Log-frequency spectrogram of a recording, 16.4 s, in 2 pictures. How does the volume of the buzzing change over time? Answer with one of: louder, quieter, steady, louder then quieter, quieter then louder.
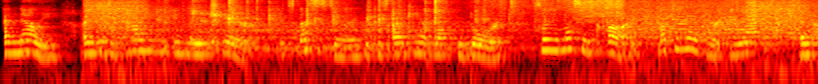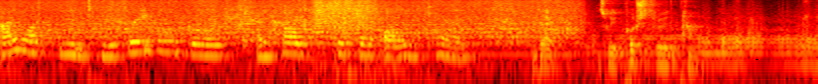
steady.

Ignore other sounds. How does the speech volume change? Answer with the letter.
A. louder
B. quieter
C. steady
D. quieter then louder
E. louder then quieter
C.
